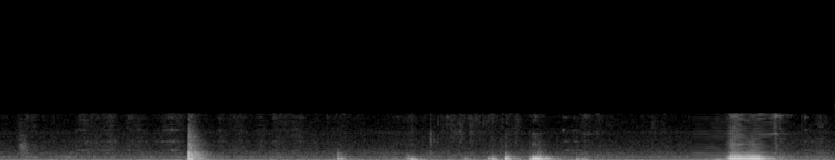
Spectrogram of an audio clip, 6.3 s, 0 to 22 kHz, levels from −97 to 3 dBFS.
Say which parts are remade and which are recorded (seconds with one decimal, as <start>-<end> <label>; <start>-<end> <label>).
0.0-5.2 recorded; 5.2-5.8 remade; 5.8-6.3 recorded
